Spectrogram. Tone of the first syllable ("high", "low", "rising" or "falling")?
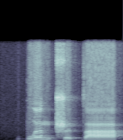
falling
